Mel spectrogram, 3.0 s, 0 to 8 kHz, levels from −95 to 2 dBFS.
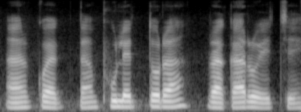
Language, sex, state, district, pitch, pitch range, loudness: Bengali, male, Tripura, West Tripura, 135 Hz, 130-150 Hz, -18 LUFS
